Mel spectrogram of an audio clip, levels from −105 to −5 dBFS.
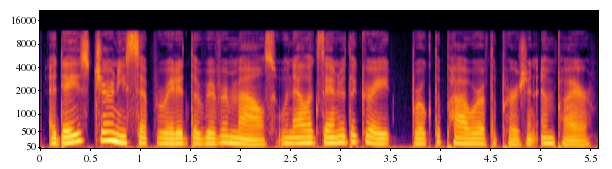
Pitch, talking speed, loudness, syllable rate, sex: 165 Hz, 195 wpm, -18 LUFS, 6.0 syllables/s, female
